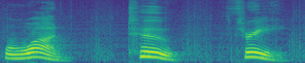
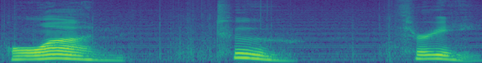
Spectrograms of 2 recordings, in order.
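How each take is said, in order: First: The counting is fairly fast. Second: The counting is much slower.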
